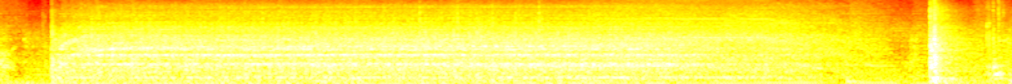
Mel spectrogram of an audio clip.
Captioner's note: blender whirring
